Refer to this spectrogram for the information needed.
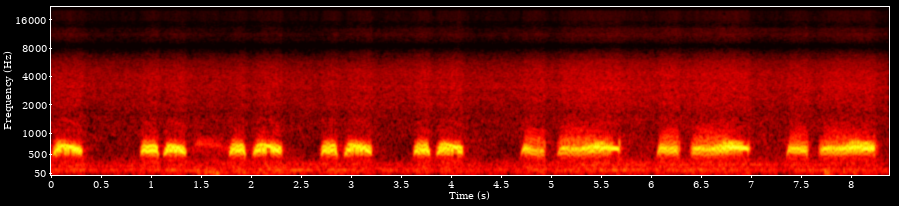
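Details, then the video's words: Field-caught spotted dove cooing hoarsely and strongly, paired short low notes at regular intervals, with a few drawn-out coos later in the series and a quiet background. "Bổi đồng khàn cứng gù"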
